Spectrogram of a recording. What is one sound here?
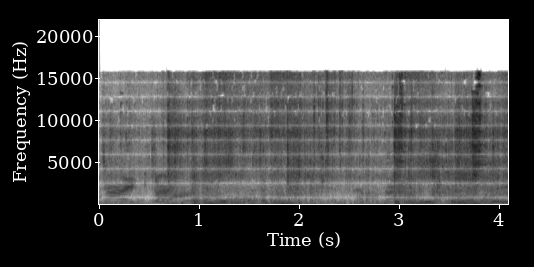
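A sword swishes through the air and strikes.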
